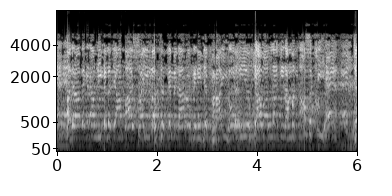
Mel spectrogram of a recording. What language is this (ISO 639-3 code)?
ara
